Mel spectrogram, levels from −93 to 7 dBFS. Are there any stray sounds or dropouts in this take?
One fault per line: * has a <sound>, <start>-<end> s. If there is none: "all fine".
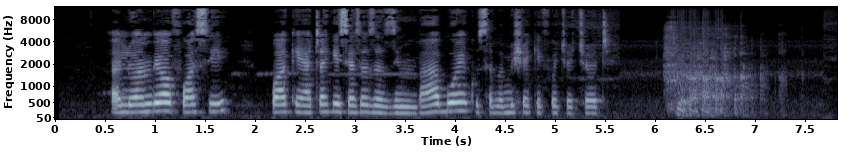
* has a laugh, 6.0-7.5 s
